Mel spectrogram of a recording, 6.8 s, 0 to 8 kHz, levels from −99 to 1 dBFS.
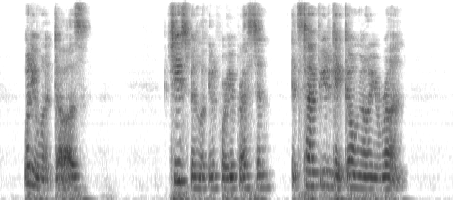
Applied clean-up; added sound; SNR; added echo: none; none; none; reverberation time 0.2 s.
